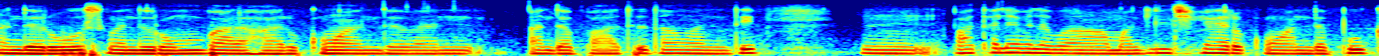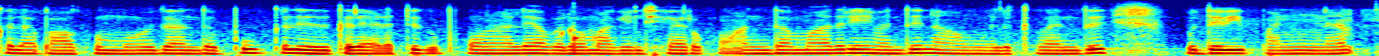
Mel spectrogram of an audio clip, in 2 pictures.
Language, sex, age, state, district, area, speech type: Tamil, female, 18-30, Tamil Nadu, Mayiladuthurai, urban, spontaneous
